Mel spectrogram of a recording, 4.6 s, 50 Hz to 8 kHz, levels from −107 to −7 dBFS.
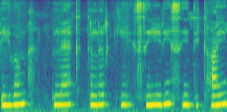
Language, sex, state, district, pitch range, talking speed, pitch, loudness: Hindi, female, Himachal Pradesh, Shimla, 250-270 Hz, 90 wpm, 255 Hz, -14 LUFS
